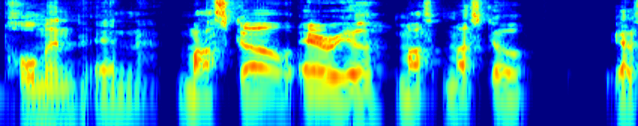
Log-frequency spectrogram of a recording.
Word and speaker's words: Moscow: Mos Moscow.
